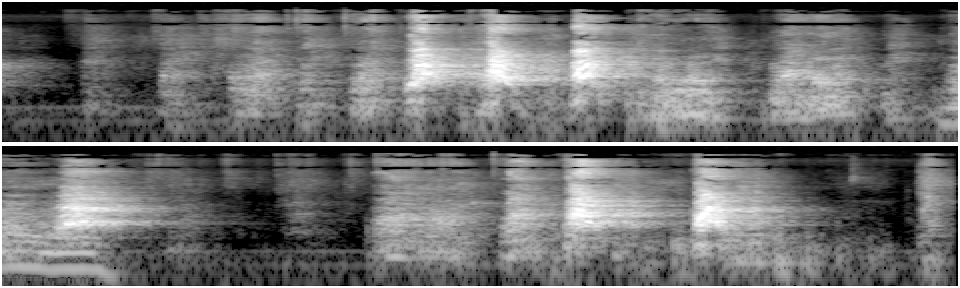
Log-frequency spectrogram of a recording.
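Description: Bernedoodle puppy barking in an excited string of short yaps while running zoomies. The loudest barks come about two seconds in and again near the end, with a short pause between.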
